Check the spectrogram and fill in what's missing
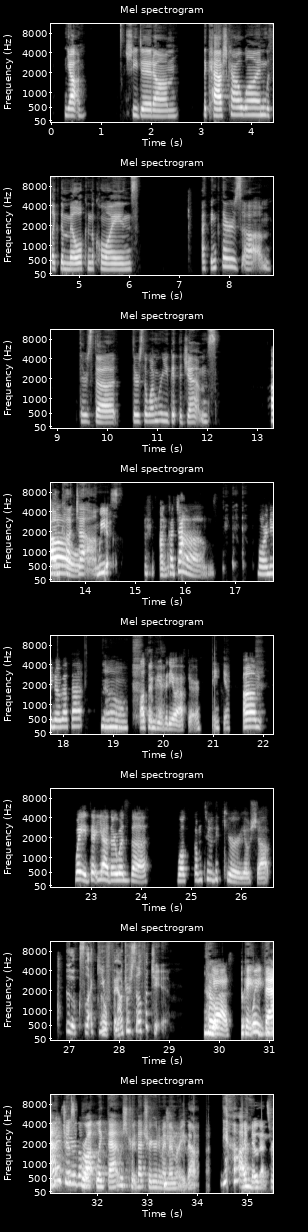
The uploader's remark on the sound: (Test Episode - Poor Audio).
